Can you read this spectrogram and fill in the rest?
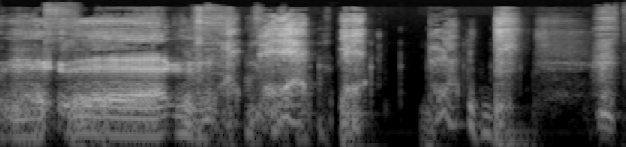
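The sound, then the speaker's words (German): A person imitates fathers hawking up phlegm and spitting into the washbasin in the morning: a long, rough, gurgling throat-clearing grunt, then several short, sharp spitting bursts, with brief pauses between. “Ich weiß nicht, also die flatschen die unsere, unsere Vaters, äh, Väter morgens in die, in, ins Waschbecken reinballern, die sind wichtige Themen.”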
